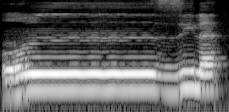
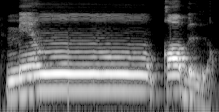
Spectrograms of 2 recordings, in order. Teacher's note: اخفا یعنی مخفی طور رکھنا نون کو اور ناک میں سے تھوڑی آواز نکالنا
